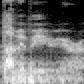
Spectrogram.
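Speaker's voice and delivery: soft, quiet, put-on ASMR-style whisper. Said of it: "It's such a quiet whisper, like it's an A S M R video".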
